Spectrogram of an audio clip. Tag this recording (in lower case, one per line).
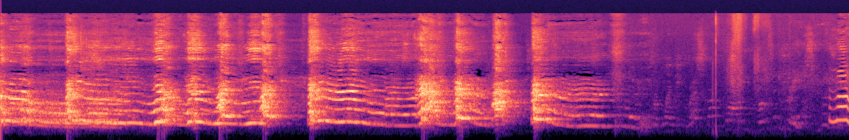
dog howling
